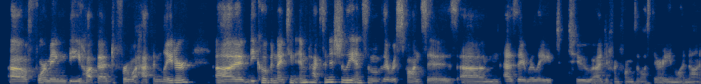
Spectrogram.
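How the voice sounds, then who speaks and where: Vocal fry shows up in this voice, whose pitch varies in an ordinary way. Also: woman, very deep, low pitch for a woman, fairly quick pace. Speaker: panelist at a policy webinar. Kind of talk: presentation. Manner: fast.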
